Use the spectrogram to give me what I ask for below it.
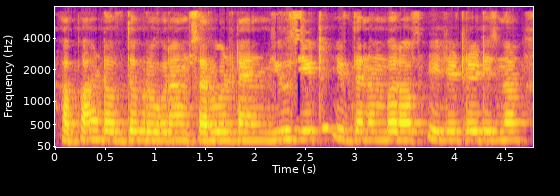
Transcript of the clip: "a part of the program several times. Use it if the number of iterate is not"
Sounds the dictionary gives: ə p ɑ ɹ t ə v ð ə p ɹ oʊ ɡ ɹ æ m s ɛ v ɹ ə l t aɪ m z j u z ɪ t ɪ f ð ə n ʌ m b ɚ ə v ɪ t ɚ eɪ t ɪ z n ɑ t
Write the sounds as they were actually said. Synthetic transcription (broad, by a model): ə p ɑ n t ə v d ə p ɹ oʊ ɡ ɹ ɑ m s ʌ ɹ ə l t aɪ m j u z ɪ t ɪ f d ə n ʌ m b ɚ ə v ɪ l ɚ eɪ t ɪ z n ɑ t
